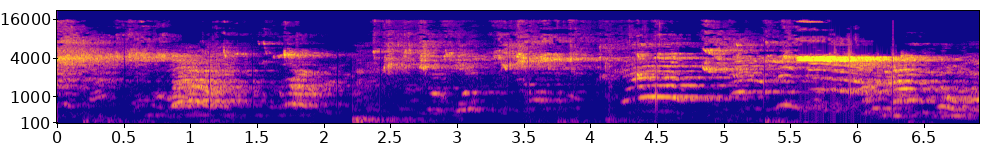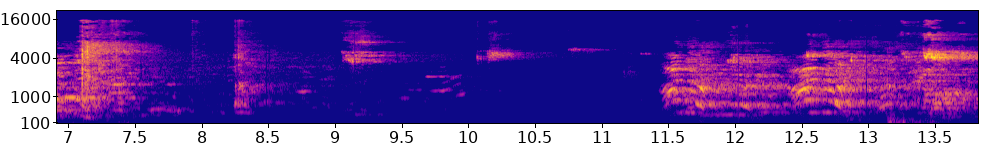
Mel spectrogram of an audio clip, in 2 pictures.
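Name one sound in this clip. Young players shout and call to each other in a large echoing gym.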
